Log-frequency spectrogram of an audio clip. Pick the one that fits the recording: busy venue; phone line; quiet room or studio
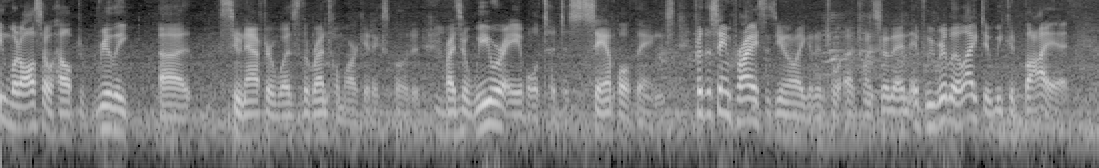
busy venue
